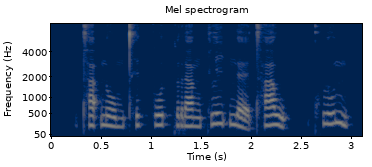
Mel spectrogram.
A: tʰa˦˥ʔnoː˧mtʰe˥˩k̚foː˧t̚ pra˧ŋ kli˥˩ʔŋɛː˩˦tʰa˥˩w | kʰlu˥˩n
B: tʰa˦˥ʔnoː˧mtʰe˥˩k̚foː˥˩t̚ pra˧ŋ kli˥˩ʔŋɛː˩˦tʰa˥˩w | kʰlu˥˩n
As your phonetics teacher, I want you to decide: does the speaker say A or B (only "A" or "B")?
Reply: B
